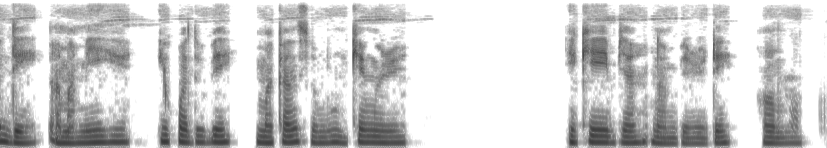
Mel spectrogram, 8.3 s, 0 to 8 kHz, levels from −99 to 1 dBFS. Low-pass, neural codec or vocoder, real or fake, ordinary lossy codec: 7.2 kHz; none; real; none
